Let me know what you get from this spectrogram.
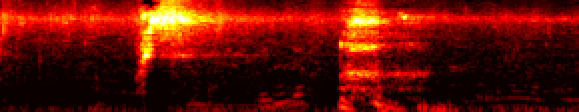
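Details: Young monkey named Janet cries loudly after her mother bites her: two short, harsh, harmonic screams about three-quarters of a second apart, each breaking sharply and fading into low murmuring.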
